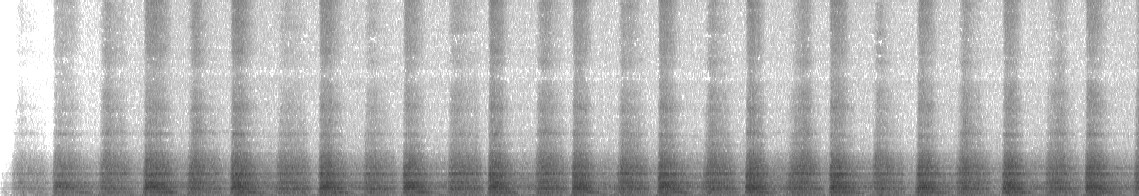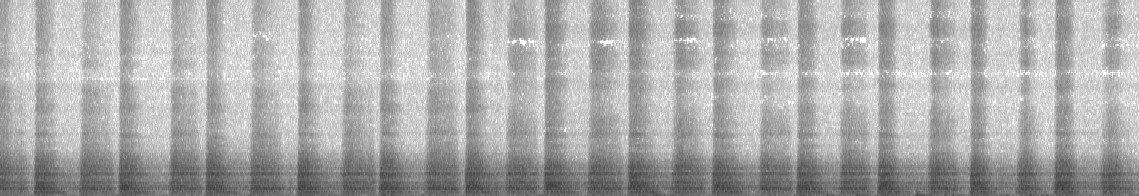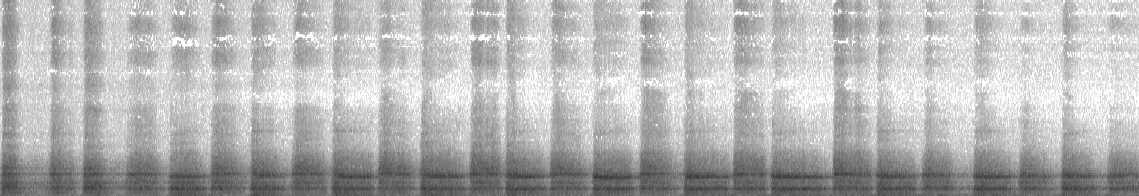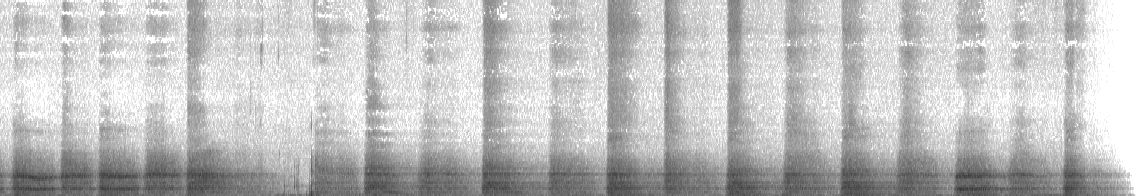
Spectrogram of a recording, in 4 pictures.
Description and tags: A man breathing.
